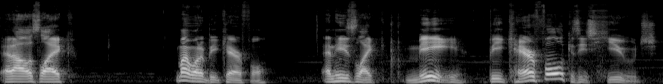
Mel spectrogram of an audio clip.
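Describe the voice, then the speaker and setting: A man chatting casually as a livestream host, telling anecdotes in an animated, profane way and acting out the dialogue. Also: mid-range voice, unhurried, soft background music.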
